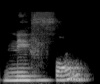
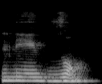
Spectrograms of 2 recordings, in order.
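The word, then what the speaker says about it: neuf: de hacer la liaison, esa F no la van a pronunciar como una F, sino como una V. No van a decir entonces ne font, sino ne vont. No van a decir ne faire, sino ne ver.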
